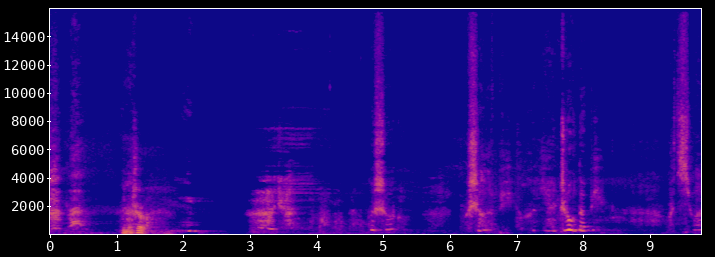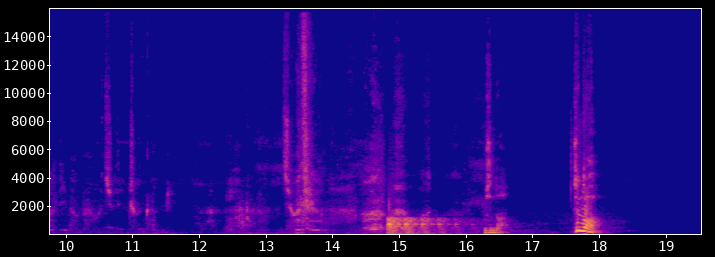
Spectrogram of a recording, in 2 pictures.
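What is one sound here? A young man asks with concern, close by.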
